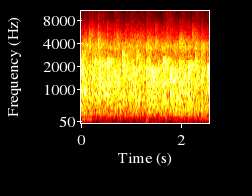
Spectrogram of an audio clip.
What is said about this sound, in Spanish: ¿cuánto pueden dar gloria a Dios por eso? Dile al Señor un aplauso esta mañana.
